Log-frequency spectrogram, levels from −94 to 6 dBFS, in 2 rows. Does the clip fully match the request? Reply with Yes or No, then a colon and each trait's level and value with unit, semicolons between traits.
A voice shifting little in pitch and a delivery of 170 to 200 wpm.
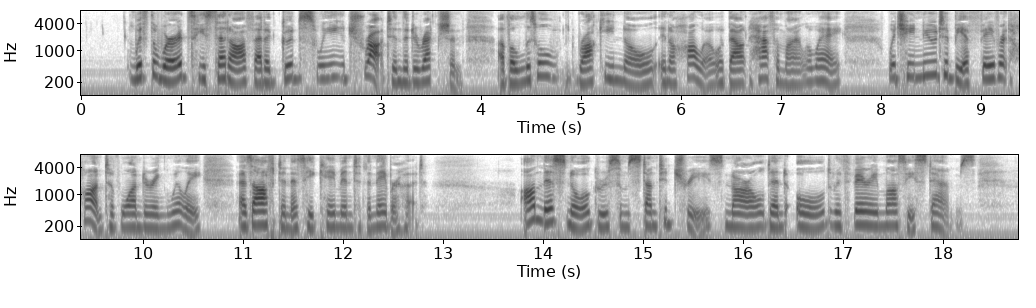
No: average, 3.9 semitones; average, 190 wpm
